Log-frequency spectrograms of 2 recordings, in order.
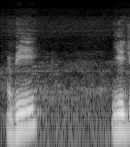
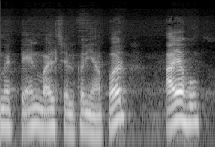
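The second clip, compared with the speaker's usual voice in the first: normal talking voice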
